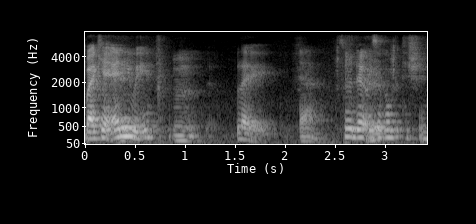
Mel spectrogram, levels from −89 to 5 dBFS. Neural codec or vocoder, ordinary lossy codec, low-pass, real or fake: none; none; 7.2 kHz; real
